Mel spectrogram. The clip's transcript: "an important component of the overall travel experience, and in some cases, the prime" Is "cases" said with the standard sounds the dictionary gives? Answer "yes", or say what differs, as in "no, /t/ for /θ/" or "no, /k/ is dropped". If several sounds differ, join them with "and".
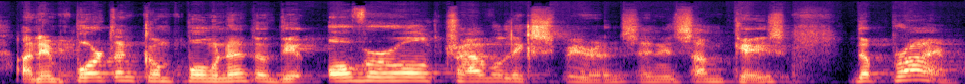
no, /s/ is dropped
